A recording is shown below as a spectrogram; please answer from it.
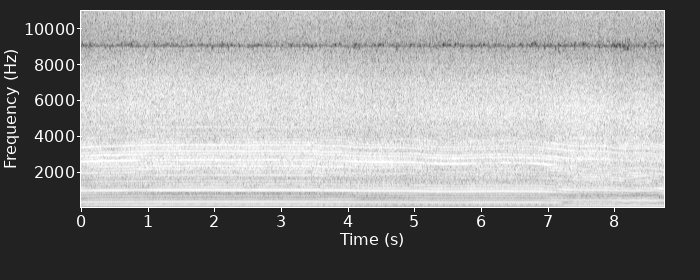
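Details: Husqvarna straight-shaft string trimmer, two-stroke, after carburetor high and low screw adjustment (likely long unused, diaphragm suspected snug); strong, even high buzz holding pitch throughout without hunting or bogging. Normal running.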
